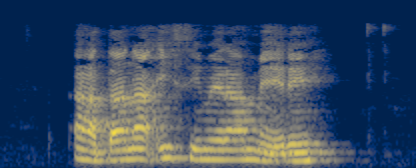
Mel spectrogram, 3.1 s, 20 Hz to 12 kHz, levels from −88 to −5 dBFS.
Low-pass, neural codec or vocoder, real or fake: 7.2 kHz; none; real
